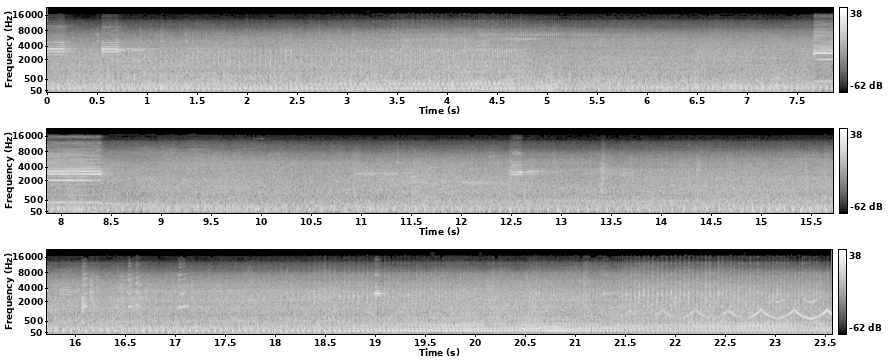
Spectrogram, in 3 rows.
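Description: A Royal Enfield Hunter 350 motorcycle engine runs steadily and loudly on the road throughout, with traffic noise and a brief horn-like tone partway through.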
